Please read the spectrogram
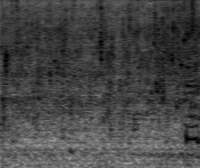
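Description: Aquarium filter returning water into the tank: a steady trickle of running water.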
